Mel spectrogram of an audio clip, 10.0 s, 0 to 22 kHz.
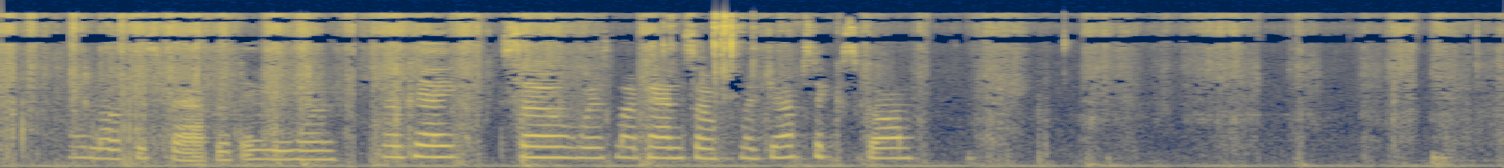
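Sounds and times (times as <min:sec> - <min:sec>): fabric rustling: 0:00.0 - 0:10.0.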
